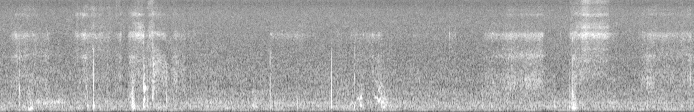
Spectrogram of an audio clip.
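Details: A sleeping black pug gives soft nasal snoring and snuffling, interrupted by brief squeaky twitching noises as its body jerks, apparently while dreaming; snoring with sleep twitching noises.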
